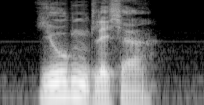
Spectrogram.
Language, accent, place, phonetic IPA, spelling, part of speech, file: German, Germany, Berlin, [ˈjuːɡn̩tlɪçɐ], jugendlicher, adjective, De-jugendlicher.ogg
- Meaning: 1. comparative degree of jugendlich 2. inflection of jugendlich: strong/mixed nominative masculine singular 3. inflection of jugendlich: strong genitive/dative feminine singular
